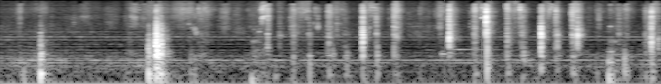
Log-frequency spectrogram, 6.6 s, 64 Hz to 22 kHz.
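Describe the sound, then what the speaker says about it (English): A very large 300-card deck is shuffled by hand, giving uneven bursts of riffling card taps and soft thuds, close and fairly quiet, with no talk. "There's 300 cards here, you guys. 300 cards here. It's hard to shuffle these."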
